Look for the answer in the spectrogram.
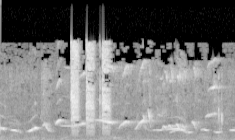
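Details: Courting male white-rumped shama singing to a female; slurred whistled notes rising and falling, interrupted by loud broadband noise bursts, with a faint second bird in the background.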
